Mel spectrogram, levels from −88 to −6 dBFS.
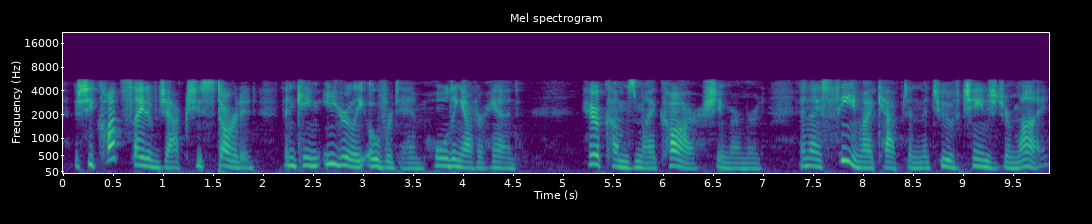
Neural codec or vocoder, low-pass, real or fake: none; 5.4 kHz; real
